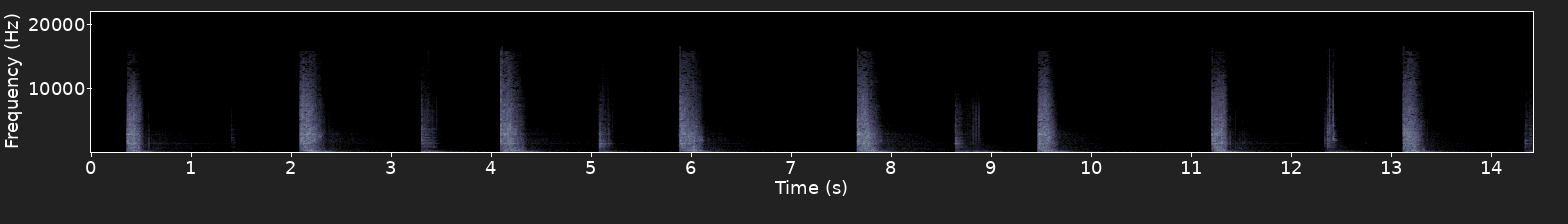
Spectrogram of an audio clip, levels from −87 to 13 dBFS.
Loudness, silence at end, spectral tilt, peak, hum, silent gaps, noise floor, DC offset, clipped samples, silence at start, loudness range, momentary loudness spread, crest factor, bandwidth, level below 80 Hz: -32 LUFS; 0.05 s; -1.5 dB/octave; -10 dBFS; none; none; -87 dBFS; under 0.1%; under 0.1%; 0.35 s; 4 LU; 20 LU; 30 dB; 16 kHz; -58 dBFS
